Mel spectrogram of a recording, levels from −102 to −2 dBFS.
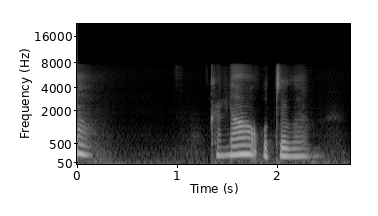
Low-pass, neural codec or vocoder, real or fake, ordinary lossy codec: none; codec, 16 kHz, about 1 kbps, DyCAST, with the encoder's durations; fake; none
